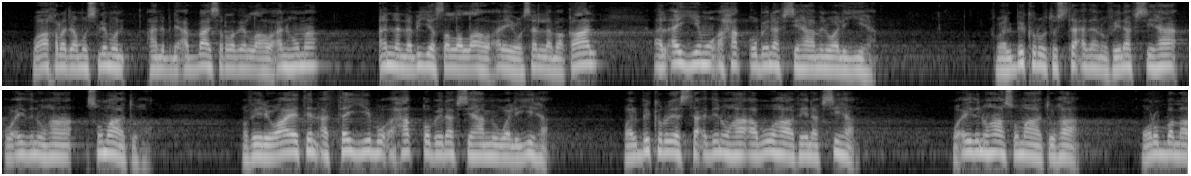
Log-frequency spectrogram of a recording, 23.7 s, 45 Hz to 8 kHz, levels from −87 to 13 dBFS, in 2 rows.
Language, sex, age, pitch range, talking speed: Arabic, male, 50-69, 135-165 Hz, 105 wpm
